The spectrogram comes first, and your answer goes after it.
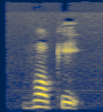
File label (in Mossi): "võke", moore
